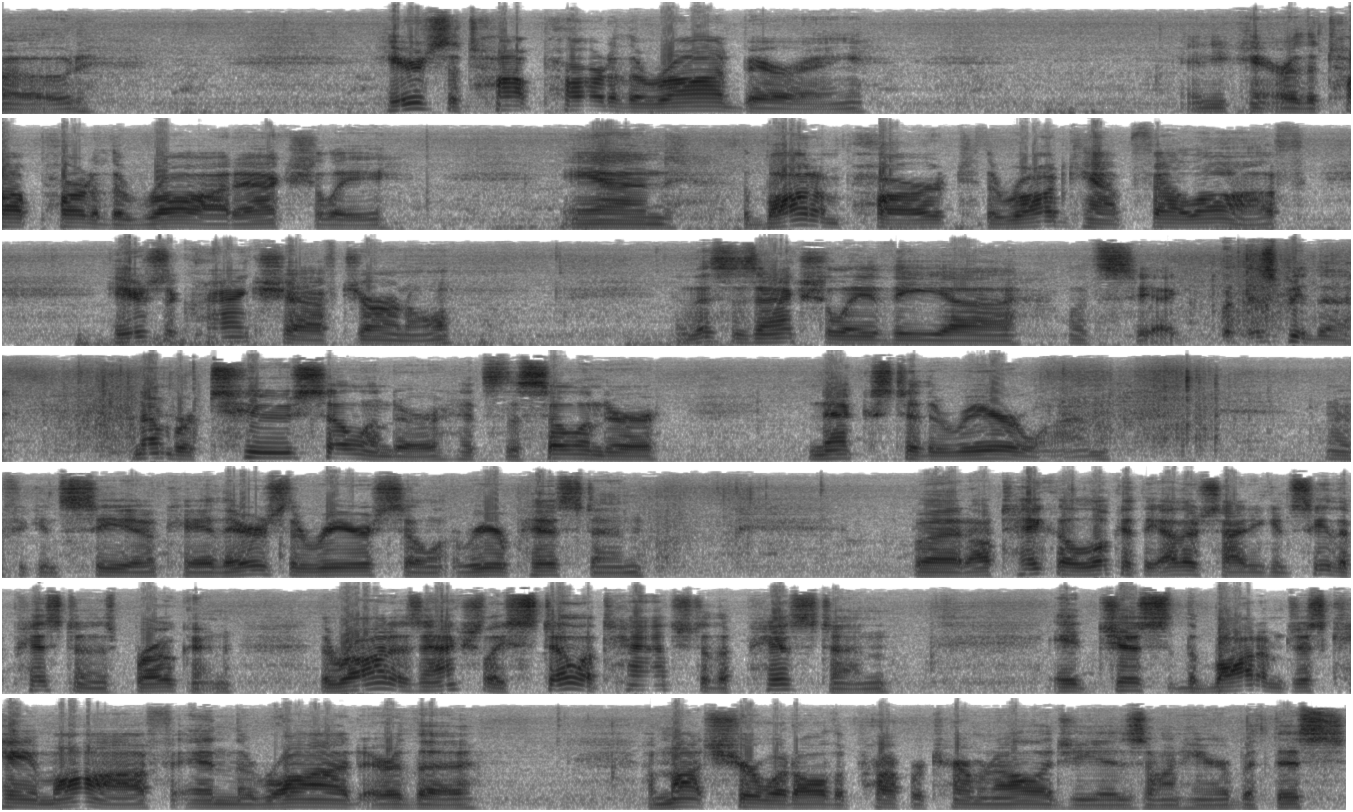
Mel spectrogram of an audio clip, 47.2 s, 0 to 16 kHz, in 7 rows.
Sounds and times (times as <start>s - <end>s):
Speech: 0.0s - 0.5s, 1.9s - 4.4s, 5.9s - 8.8s, 9.6s - 13.3s, 14.0s - 15.8s, 16.8s - 23.6s, 24.2s - 26.0s, 26.8s - 30.4s, 31.5s - 38.2s, 39.0s - 42.9s, 43.7s - 47.1s.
